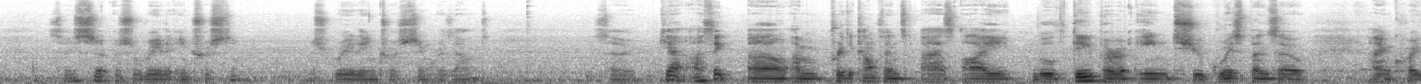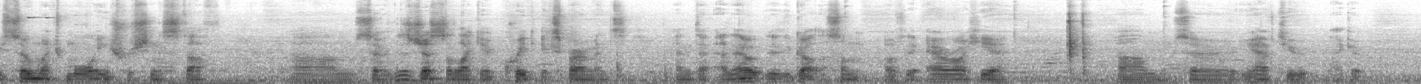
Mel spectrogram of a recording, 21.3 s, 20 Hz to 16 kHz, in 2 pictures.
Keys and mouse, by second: 3.9-6.8 middle drag, 7.1 middle click, 16.9-18.2 middle drag, 19.3-21.3 middle drag.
